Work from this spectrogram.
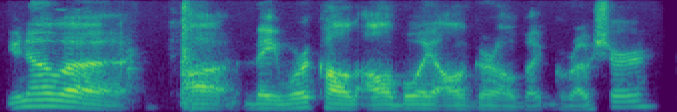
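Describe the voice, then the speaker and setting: A man's voice: fairly low pitch, animated, unhurried, slight background noise. A young man from South Carolina chatting casually as an interview guest, offhand and a bit hesitant. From South Carolina, United States. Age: young adult. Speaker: band member, podcast guest. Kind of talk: casual chat.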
